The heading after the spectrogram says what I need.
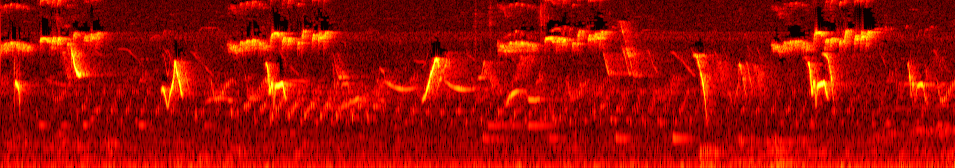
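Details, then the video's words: Clear whistled song of a red-cowled cardinal, phrases of swooping notes repeated every second or two, with fainter high trills layered above. "Som limpo do canto🎵 do Cardeal do Nordeste"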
